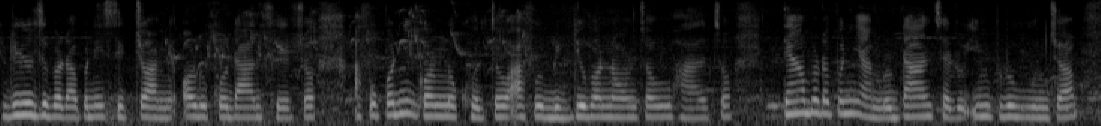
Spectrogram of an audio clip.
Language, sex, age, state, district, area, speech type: Nepali, female, 30-45, West Bengal, Darjeeling, rural, spontaneous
